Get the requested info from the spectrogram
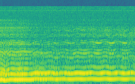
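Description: A man singing a line of a ghazal, holding one long steady note with a slight waver at the end of the phrase 'nahin hai'.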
